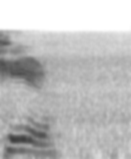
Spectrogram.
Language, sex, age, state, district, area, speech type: Goan Konkani, female, 18-30, Goa, Tiswadi, rural, read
